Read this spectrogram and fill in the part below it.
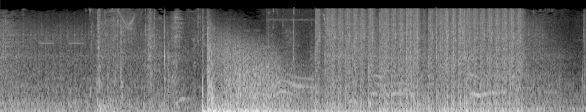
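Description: Rifle gunfire rattles in rapid bursts.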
